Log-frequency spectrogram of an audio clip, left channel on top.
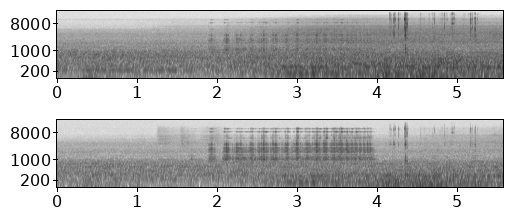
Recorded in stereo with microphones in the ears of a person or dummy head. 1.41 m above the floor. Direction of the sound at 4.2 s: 60° left (ahead or behind).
